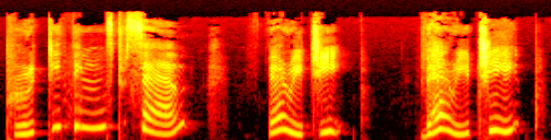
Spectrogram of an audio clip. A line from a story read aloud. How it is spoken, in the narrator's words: cried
